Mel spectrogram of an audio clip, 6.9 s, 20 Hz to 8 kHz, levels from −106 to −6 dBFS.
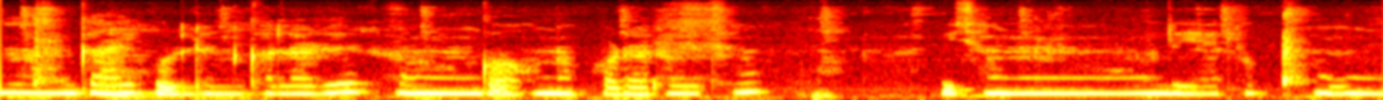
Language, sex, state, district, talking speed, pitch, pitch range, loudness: Bengali, female, Jharkhand, Sahebganj, 115 wpm, 230 Hz, 225-240 Hz, -14 LUFS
